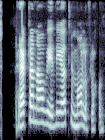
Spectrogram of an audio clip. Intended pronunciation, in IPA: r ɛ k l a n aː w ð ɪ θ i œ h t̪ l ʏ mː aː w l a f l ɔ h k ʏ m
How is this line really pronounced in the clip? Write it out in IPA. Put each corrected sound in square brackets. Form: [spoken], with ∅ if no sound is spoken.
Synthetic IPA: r ɛ k l a n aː w [v] ɪ [ð] i œ [∅] t̪ l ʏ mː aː w l a f l ɔ h k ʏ m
